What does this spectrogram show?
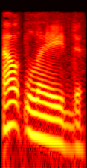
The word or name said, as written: outlaid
